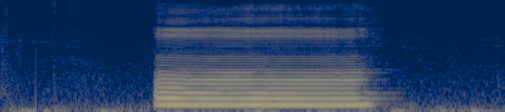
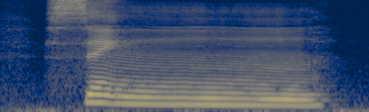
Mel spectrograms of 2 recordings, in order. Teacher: with front of tongue freedom first make an ng sound [Applause] ng is made by the back of our tongue raising to touch our lowered soft palate blocking sound from entering the mouth and causing it to go through the nose if you have trouble finding this sound say the word sing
